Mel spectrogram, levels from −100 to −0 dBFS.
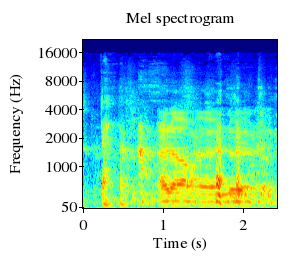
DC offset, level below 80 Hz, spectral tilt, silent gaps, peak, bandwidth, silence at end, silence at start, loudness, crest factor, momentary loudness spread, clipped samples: under 0.1%; -56 dBFS; -6.5 dB/octave; none; -6 dBFS; 15.5 kHz; 0 s; 0 s; -24 LUFS; 18 dB; 9 LU; under 0.1%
